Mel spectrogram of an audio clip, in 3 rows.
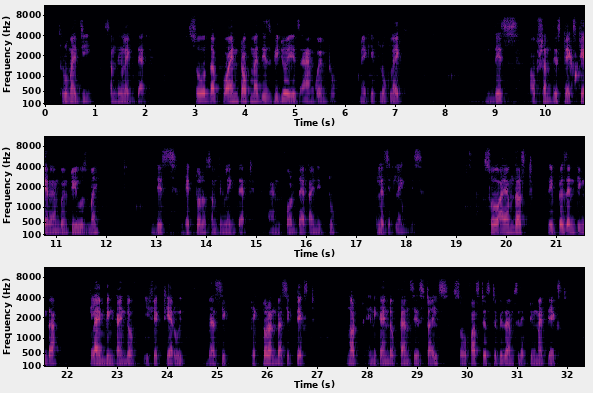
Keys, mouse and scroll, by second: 1.0-1.5 alt+scroll down 1, 1.8-4.5 drag, 7.4-8.2 scroll up 1, 8.2 click, 8.9-10.5 alt+scroll down 1, 10.5-18.7 drag, 23.9 alt+scroll up 1, 29.7-30.8 drag, 31.6 right click.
